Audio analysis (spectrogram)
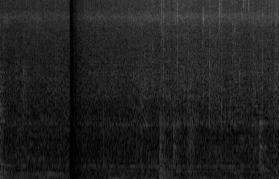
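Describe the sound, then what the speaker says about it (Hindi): Hot water from boiled peas pours through a kitchen strainer as a steady hissing, splashing rush, briefly broken by a short gap before the flow resumes, with no talking. "ये मटर मेरे उबल गए ने, मैं इसको छान लेती हूँ, पानी को अलहदा कर लेनी है"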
